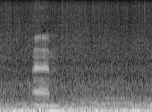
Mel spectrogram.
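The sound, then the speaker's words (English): Steady low engine rumble inside a car driving through rain, a continuous dense drone with no clear breaks, a brief tonal hum rising above it near the start. “Then you've got the sound of the car engine.”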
